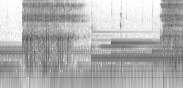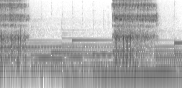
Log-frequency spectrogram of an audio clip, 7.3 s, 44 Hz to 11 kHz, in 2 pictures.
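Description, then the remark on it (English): A man, one of two strangers sleeping in a house, snores loudly and steadily in his sleep, three long rasping breaths about three seconds apart, over a soft musical background with no one speaking. “1 hour passed, 2 hours passed, and one of them began to snore.”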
